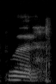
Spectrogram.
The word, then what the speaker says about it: were: yang berikutnya was or were were bukan where ya bacanya were were lebih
